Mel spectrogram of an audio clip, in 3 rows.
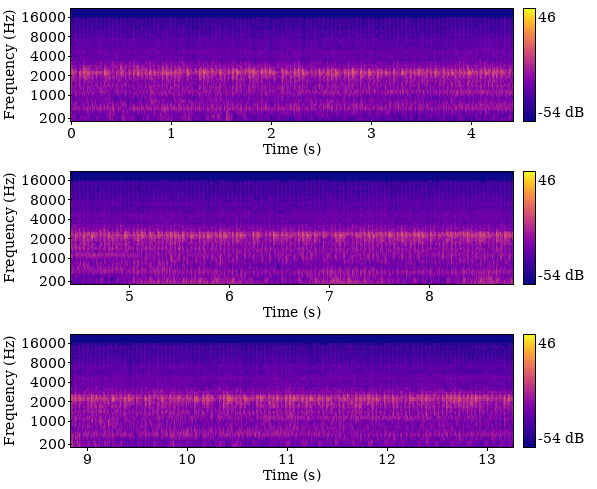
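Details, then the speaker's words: Toyota Kijang diesel 2L just started after rebuild for oil burning from 2 mm ring gap, new liners, original pistons reused: even clatter at steady idle, no misses, knocks or rattles, clean exhaust, healthy engine. "suaranya halus betul ya lihat asap knalpotnya baru saja hidup baru saja hidup Kenapa bersih"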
